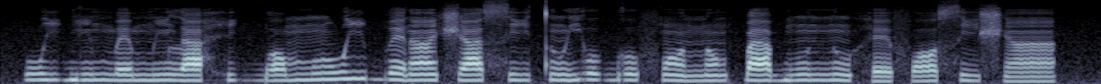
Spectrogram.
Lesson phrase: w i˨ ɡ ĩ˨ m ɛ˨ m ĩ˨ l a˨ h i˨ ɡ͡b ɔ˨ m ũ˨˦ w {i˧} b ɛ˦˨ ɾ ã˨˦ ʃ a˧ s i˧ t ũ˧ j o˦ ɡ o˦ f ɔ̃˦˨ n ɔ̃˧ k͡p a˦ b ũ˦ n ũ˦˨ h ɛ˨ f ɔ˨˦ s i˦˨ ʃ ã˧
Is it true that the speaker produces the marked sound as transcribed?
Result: no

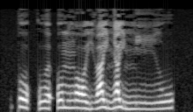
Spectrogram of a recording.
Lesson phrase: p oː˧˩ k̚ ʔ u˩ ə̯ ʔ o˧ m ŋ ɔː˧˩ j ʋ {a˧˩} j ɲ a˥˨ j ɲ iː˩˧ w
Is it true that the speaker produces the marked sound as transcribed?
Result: no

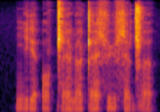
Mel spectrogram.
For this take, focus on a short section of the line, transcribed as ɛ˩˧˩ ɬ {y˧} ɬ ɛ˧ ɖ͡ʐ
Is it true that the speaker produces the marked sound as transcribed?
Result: yes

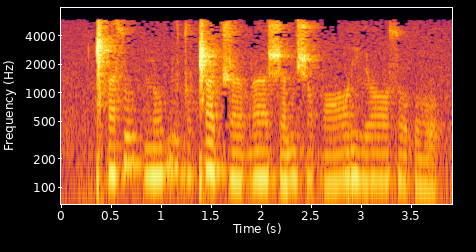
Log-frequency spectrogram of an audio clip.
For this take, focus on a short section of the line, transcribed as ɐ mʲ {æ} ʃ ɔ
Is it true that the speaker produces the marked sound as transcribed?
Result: no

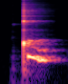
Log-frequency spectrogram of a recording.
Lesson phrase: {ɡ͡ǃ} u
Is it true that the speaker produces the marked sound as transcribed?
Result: no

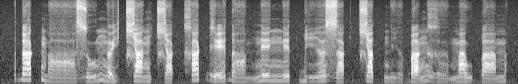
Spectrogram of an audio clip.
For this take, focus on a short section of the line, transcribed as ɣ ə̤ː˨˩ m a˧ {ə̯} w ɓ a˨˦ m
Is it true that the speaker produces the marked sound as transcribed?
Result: no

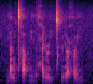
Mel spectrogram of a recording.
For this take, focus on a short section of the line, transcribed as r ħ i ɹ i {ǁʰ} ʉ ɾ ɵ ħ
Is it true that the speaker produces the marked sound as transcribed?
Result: no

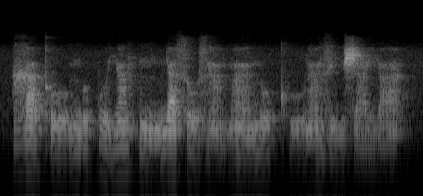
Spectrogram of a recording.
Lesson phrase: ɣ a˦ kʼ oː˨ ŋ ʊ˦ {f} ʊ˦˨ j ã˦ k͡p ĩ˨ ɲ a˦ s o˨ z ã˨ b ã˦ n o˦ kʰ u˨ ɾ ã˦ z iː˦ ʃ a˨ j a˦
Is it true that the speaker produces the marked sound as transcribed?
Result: no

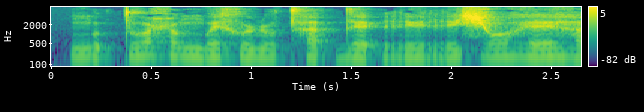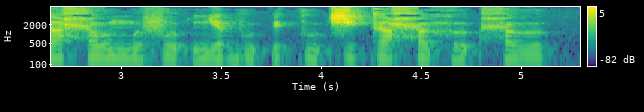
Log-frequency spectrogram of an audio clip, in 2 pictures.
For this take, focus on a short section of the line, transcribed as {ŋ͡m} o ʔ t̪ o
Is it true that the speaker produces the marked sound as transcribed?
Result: no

